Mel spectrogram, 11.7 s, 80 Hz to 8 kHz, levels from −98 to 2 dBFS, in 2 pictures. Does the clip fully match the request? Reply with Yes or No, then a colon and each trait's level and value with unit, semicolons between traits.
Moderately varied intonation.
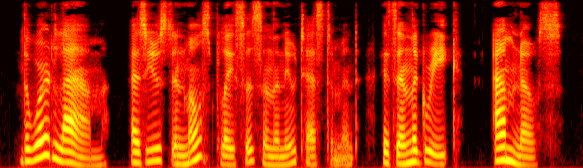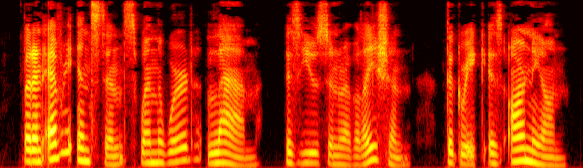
No: wide, 5.7 semitones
